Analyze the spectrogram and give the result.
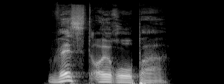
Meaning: Western Europe (a sociopolitical region in the west of Europe)
- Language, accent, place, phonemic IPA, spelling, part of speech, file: German, Germany, Berlin, /ˈvɛstʔɔɪ̯ˌʁoːpa/, Westeuropa, proper noun, De-Westeuropa.ogg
